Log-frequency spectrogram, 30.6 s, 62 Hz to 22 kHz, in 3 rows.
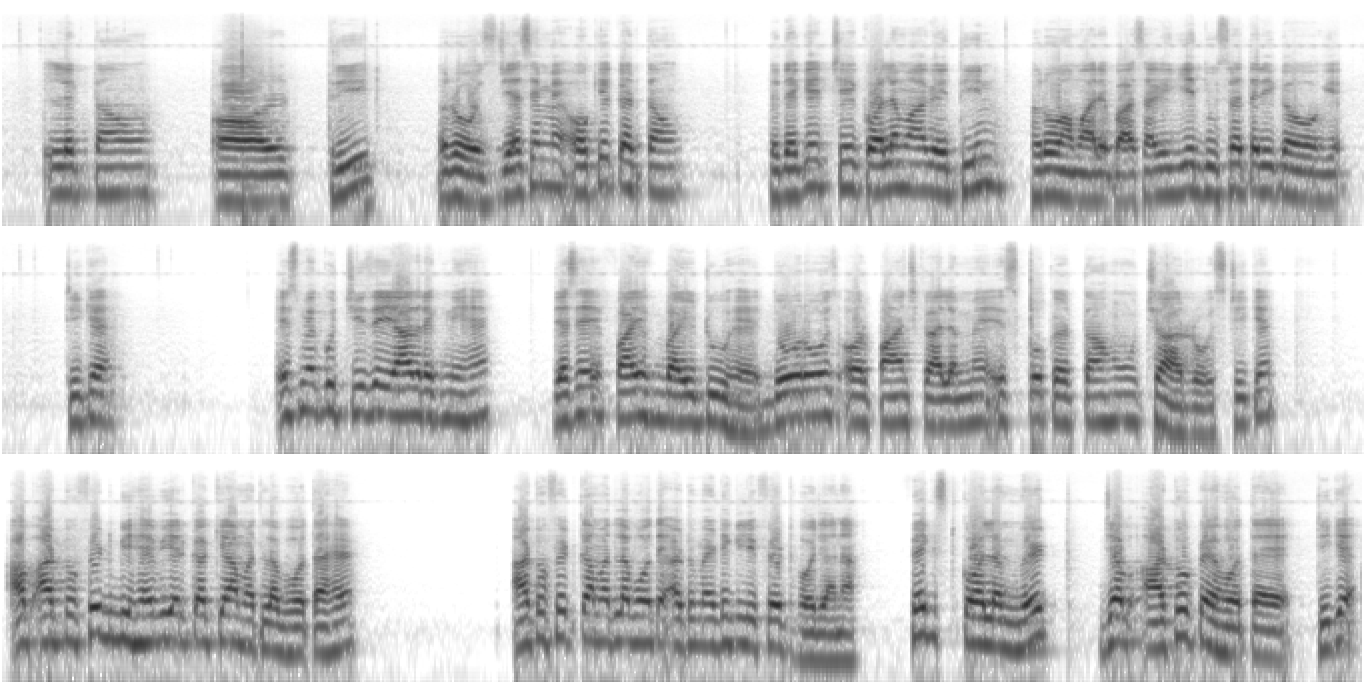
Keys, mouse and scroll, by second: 0.1 click, 1.8 BackSpace, 4.3 click, 7.5 click, 8.7 ctrl+z, 10.4 click, 17.0 click, 17.0 click, 17.9 BackSpace.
